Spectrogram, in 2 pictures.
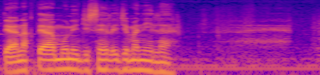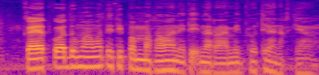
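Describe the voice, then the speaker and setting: A man's voice: fairly low pitch, fast, faint music behind, close to an everyday voice. A man playing a polite, earnest young suitor in a comedy radio drama, speaking respectfully. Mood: earnest, pleading.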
